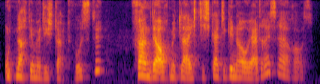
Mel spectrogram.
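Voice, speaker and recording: An actress in a German radio play playing a proud, probing woman who speaks in a deliberate, pointed, dramatic way. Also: lowish voice, lively intonation, a little mellow, breathy edge. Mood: troubled, urgent. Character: Valerie, proud woman, probing, articulate, emotionally insistent.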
